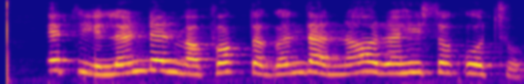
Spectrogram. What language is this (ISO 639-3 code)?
guj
